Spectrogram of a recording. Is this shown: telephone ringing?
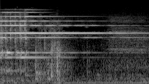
yes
